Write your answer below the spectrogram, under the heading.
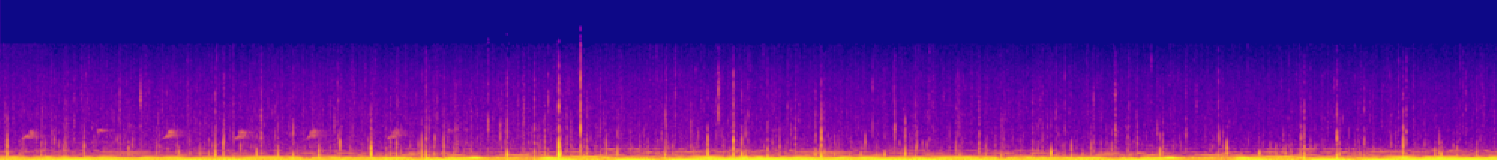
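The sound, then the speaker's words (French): Rain gutters dripping during rainfall: a continuous patter of drops over a steady wash of rain, with a low, shifting drone underneath throughout. “Entendre les gouttières qui dégouttent.”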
